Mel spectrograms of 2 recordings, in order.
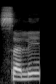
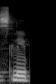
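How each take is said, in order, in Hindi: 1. s और l के बीच एक स्वर है। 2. s सीधे l से जुड़ा है। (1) "सले नहीं पढ़ेंगे" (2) "एल से पहले जो एस है उसको हम आधा प्रोनाउंस करेंगे"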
